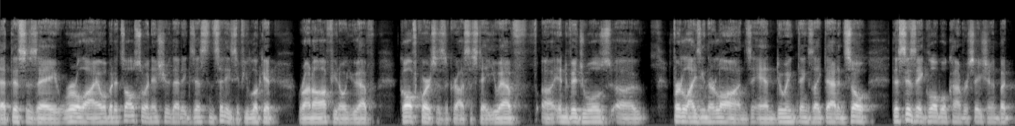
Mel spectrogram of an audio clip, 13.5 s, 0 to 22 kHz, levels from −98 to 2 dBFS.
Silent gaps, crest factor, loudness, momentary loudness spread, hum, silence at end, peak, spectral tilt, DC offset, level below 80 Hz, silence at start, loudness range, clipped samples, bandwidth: none; 18 dB; -21 LUFS; 9 LU; none; 0.05 s; -2 dBFS; -4 dB/octave; under 0.1%; -52 dBFS; 0 s; 2 LU; under 0.1%; 13 kHz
